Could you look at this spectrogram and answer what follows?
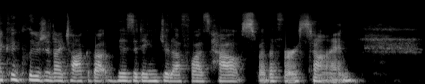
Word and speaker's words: Dieulafoy: And on the other hand, and Rachel, forgive me, I'm not going to pronounce the surname correctly, Dieulafoy? Dieulafoy, yeah.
